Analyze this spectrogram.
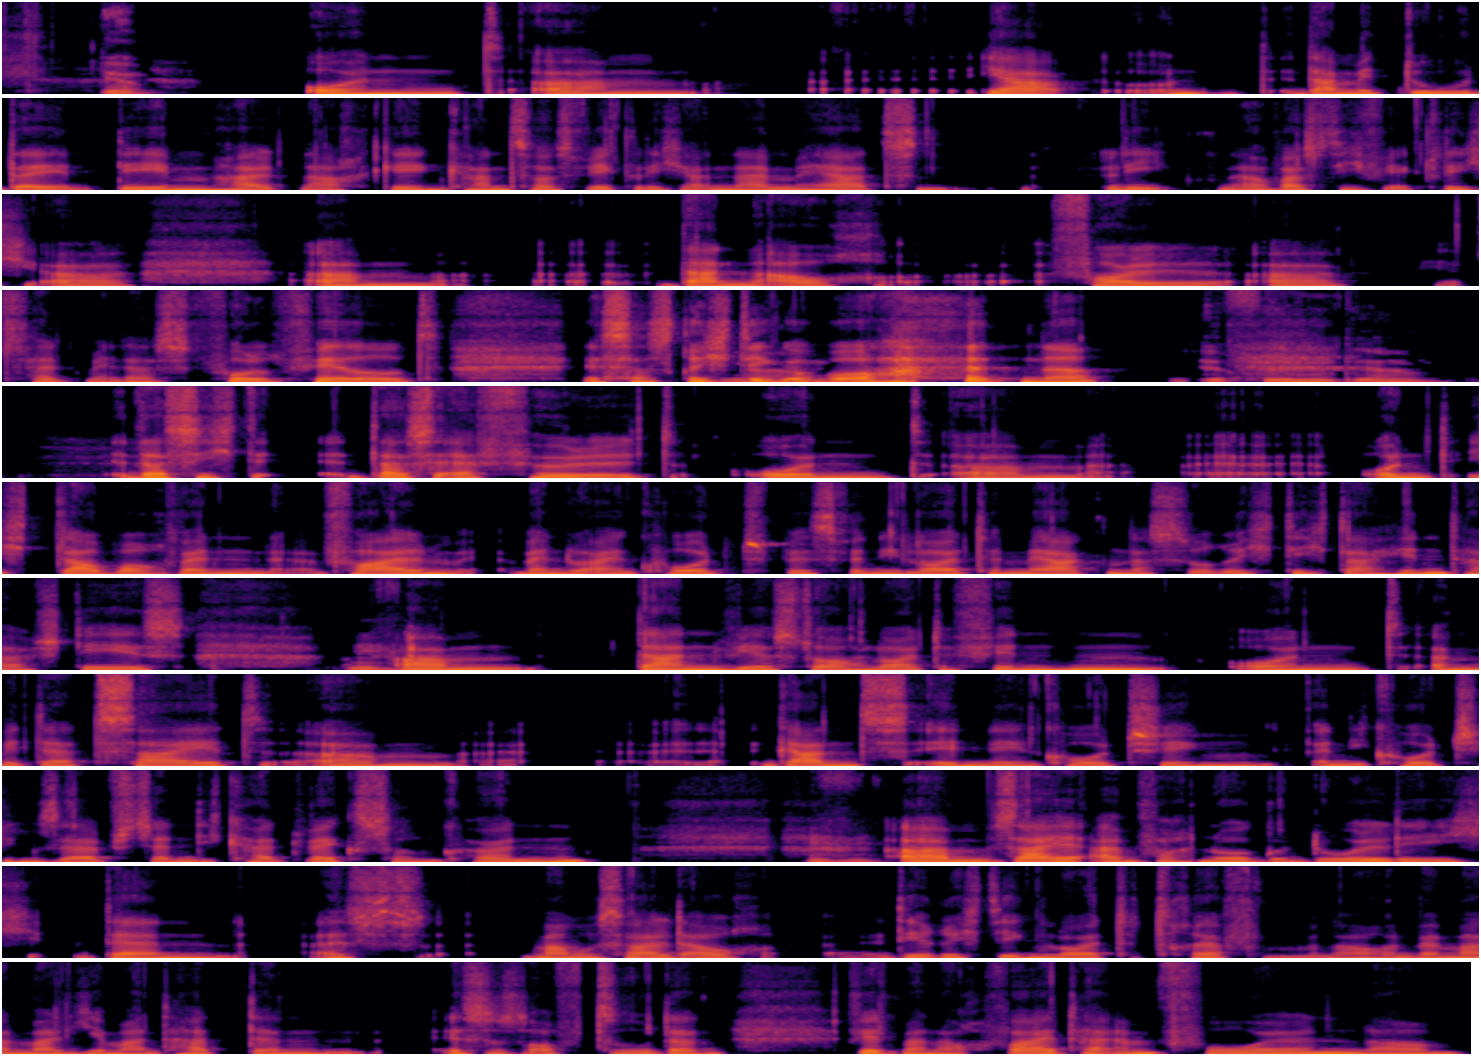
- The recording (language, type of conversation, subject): German, advice, Wie geht ihr mit Zukunftsängsten und ständigem Grübeln um?
- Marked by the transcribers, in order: in English: "fulfilled"; laughing while speaking: "Wort, ne?"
